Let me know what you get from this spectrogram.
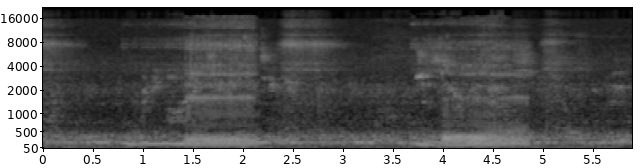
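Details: An English Bulldog named Patch snores with eyes open, in low, rumbling breaths with rattling, congested bursts.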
